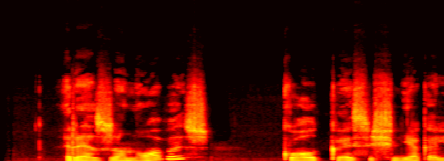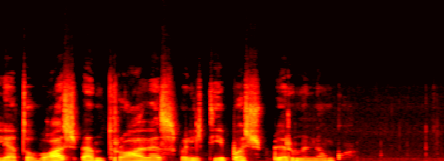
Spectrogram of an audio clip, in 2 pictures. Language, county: Lithuanian, Vilnius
